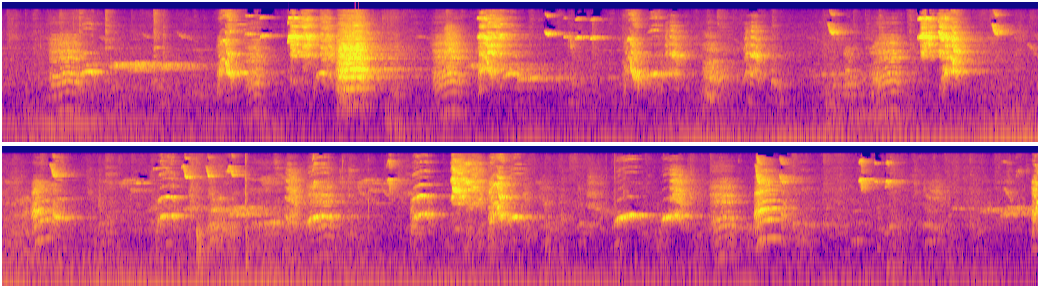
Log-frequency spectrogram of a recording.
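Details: Pet pygmy marmoset kept at home after giving birth to two babies; a busy stream of sharp squawky chirps with high thin whistles overhead, calls bursting every second or so with short gaps and no other clear sounds.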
